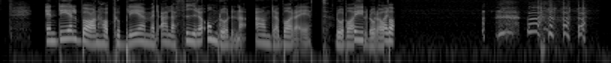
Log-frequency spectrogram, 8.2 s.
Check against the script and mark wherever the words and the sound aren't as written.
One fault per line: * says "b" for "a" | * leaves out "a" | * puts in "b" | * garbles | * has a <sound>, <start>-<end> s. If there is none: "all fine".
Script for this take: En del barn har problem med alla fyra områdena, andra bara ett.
* garbles
* has a laugh, 6.4-8.0 s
